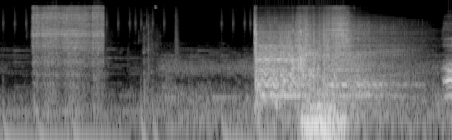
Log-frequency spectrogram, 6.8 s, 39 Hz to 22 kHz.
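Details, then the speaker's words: 1968 Ford Thunderbird 429 big block that had been sitting, after freeing the cylinders and adjusting the rockers: two short bursts of firing that fade out within a second; it won't keep running; oil pressure unknown. "I haven't gotten it to keep running but that's kind of okay I think I don't know if it has oil pressure at all"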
